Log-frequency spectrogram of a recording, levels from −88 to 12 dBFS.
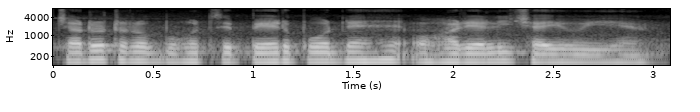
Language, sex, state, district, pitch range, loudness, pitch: Hindi, male, Arunachal Pradesh, Lower Dibang Valley, 120-135 Hz, -15 LUFS, 130 Hz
